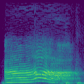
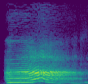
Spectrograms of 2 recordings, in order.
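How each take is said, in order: First: The pitch dips down and then rises. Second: The same.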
